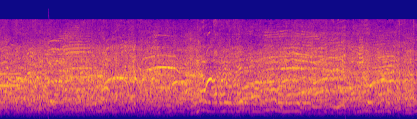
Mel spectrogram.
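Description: A large crowd of young women screams and shouts excitedly close by.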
